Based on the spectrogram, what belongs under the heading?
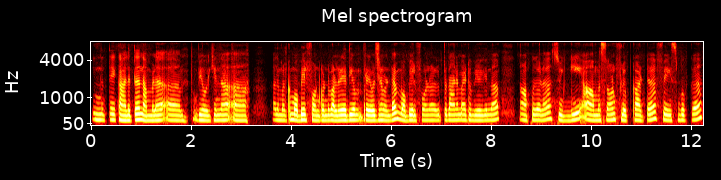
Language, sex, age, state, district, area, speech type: Malayalam, female, 30-45, Kerala, Kottayam, rural, spontaneous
